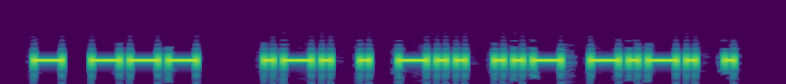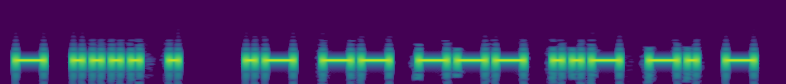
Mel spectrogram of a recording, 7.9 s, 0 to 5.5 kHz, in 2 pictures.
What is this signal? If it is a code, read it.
Morse code, heard as a keyed tone, about 25 wpm, 600 Hz. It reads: TO REDUCE THE AMOUNT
